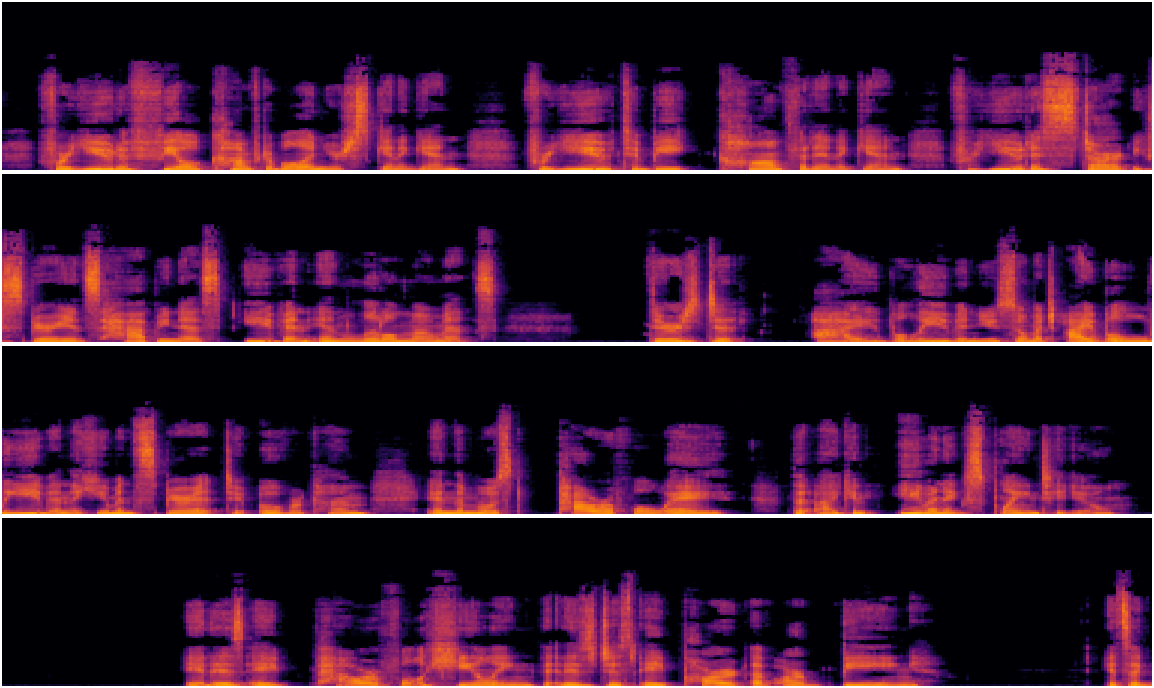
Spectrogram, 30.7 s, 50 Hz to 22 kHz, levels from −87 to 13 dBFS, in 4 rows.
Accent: American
